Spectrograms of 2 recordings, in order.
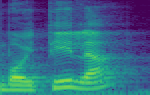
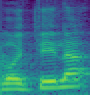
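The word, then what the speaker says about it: Wojtyła: Y Boitigua, pues dicho dicho por los italianos que dicen boitila se parece a la palabra italiana botila, que significa botella, o sea, se parece mucho, ¿no? En el cardenal Boitila y botella en italiano se dice botila.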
